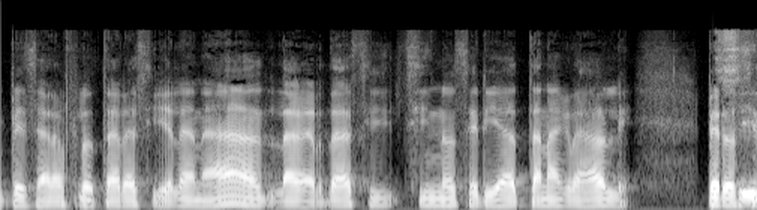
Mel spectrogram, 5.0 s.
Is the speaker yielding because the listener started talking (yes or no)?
no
